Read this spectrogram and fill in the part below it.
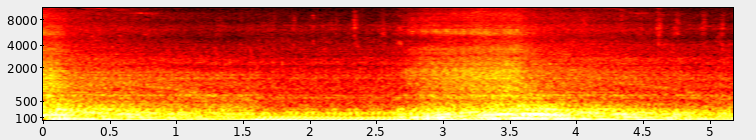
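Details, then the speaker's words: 2009 Toyota Land Cruiser Prado 120, 1KD-FTV diesel, 230,000 km, original injectors: deep, lumpy uneven run roughening as revs lift; suspected misfire from worn injectors with leaking seats, possible blow-by and blocked oil pickup, unconfirmed. "if you've got an old prado that you haven't replaced the injectors yet and it sounds like this and it feels like this it's not just the sound it's it's what it feels like"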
